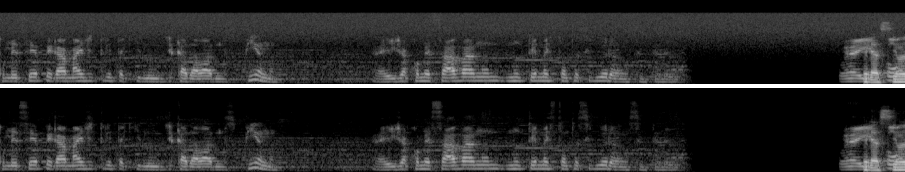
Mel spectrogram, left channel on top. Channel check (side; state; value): left; noise; hiss, 10 dB below the sound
